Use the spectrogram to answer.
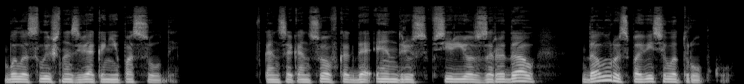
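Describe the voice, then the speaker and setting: A man's voice: medium pitch, fairly even intonation, moderate pace, darkish tone. Guy reading an audiobook, dry understated, mid voice, no echo. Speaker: audiobook narrator. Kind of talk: scripted first-person narration.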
